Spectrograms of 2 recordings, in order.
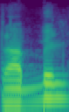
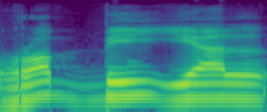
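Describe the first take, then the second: First: The 'y' sound before the ending is dropped. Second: A 'y' sound is heard before the ending. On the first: The speaker calls it wrong. "রাব্বিল যদি বলি এখানে ইয়া অক্ষরের জবরটা এবং ইয়া অক্ষরটা বাদ চলে যায়" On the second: The speaker calls it right. "ইয়াল বলবো"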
